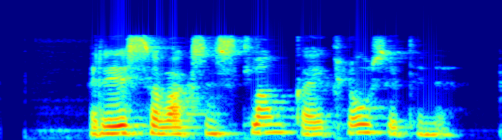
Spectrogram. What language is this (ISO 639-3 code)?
isl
